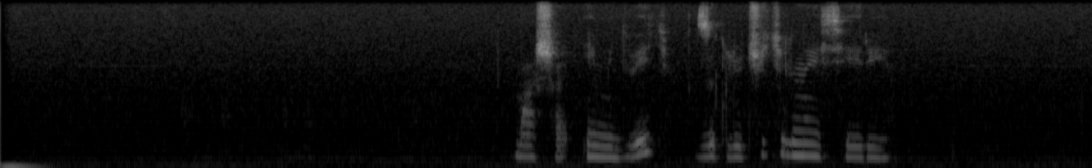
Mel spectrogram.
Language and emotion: Russian, neutral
